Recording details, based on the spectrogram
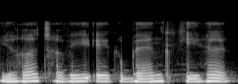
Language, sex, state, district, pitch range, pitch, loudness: Hindi, male, Assam, Kamrup Metropolitan, 140-150 Hz, 145 Hz, -12 LUFS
